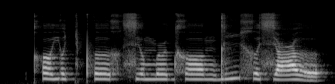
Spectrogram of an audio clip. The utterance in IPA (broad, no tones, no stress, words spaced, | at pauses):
kʰʌjʌcpʰəːx sʲʌmə˞dxʌːŋdi xəsʲəʕə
